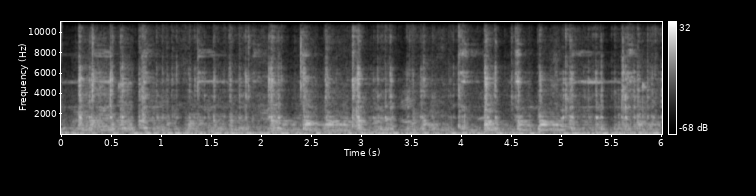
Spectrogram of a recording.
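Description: Mridangam played with a fast, unbroken run of hand strokes, over a steady low sustained tone.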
